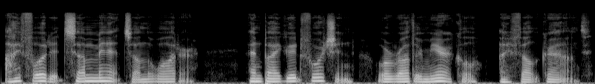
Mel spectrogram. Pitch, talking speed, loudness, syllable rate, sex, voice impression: 130 Hz, 170 wpm, -19 LUFS, 5.1 syllables/s, male, slightly masculine, adult-like, slightly thin, slightly weak, cool, refreshing, calm, slightly friendly, reassuring, kind, modest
